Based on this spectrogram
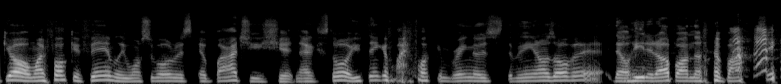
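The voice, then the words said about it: Put-on New York accent. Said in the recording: “I talk with like a real New York accent.”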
